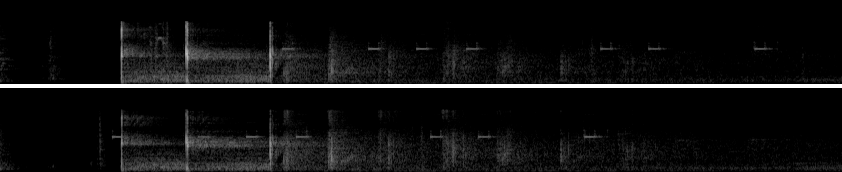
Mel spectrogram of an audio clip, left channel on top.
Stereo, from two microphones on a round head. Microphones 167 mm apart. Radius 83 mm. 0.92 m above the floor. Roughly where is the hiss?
I don't hear a hiss.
